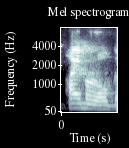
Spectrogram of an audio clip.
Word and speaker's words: Eimerl: Eimerl, but nobody pronounces Eimerl.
